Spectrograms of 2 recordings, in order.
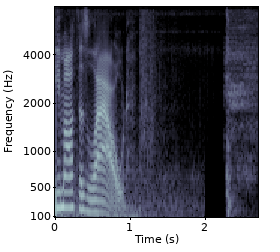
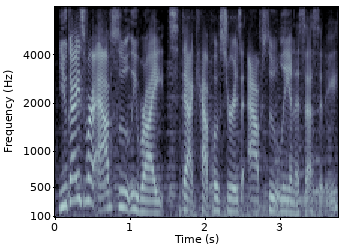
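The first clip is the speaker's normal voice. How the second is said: louder recorded recap voice; louder recap voiceover; voiceover narration; 5 dB louder than usual. Acted.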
